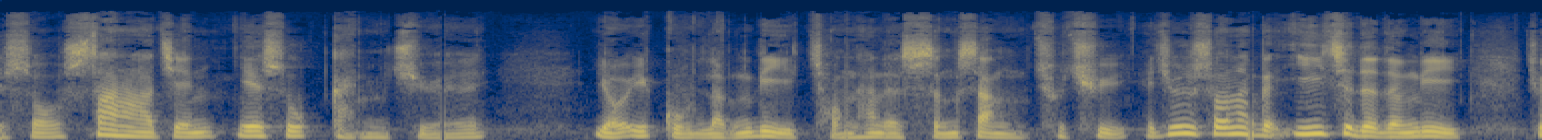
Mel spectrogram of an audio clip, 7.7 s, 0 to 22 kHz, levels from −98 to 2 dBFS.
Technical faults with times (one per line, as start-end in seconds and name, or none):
2.20-2.22 gap between stream segments
4.22 gap between stream segments
6.24-6.26 gap between stream segments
